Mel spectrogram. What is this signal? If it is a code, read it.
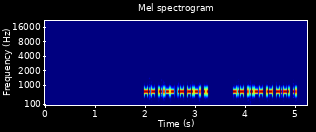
Morse code, heard as a keyed tone, about 53 wpm, 700 Hz. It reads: K3ACI K3ACI
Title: USA Call Signs - 5 Characters - Repeated 2x - 50wpm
